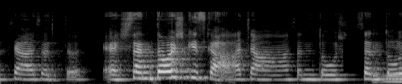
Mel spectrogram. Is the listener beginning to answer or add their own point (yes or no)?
no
